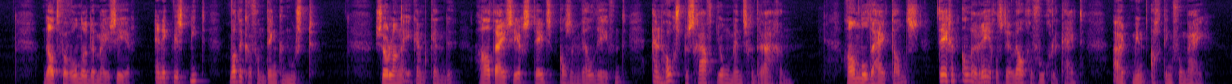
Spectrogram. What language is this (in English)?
Dutch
